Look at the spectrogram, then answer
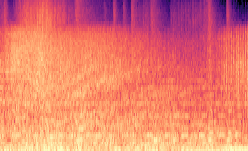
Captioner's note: aircraft engine roars; dramatic music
